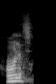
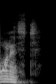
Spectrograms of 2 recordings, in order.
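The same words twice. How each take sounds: First: হনেস্ট with an h sounded at the start; wrong pronunciation. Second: অনেস্ট with a silent h, starting on the vowel; correct pronunciation. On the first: Teacher shows students the wrong way, হনেস্ট with h. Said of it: "হনেস্ট না". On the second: Teacher gives students the right form, অনেস্ট without h. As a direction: open অনেস্ট straight on the vowel. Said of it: "এটা আমরা কি বলবো". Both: Shown as a demonstration.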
